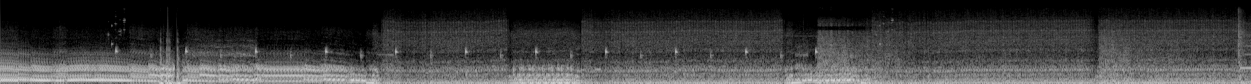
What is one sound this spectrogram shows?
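A racing car engine hums and drones steadily.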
